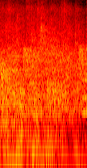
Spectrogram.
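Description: Brief burst of classroom applause for a student group during an Islamic religious education lesson, steady dense clapping filling the short moment with faint voices mixed in.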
